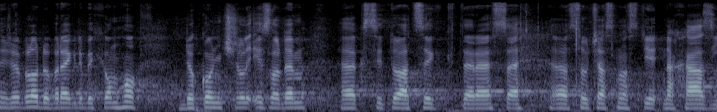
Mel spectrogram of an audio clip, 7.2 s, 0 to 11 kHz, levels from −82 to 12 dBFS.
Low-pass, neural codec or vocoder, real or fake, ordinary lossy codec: 9.9 kHz; none; real; AAC, 64 kbps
